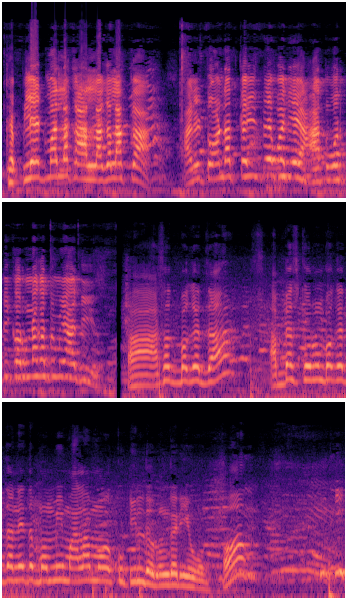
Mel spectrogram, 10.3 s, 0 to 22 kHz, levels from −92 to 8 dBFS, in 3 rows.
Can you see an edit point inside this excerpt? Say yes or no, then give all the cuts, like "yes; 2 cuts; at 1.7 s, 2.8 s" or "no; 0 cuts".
yes; 1 cut; at 4.5 s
